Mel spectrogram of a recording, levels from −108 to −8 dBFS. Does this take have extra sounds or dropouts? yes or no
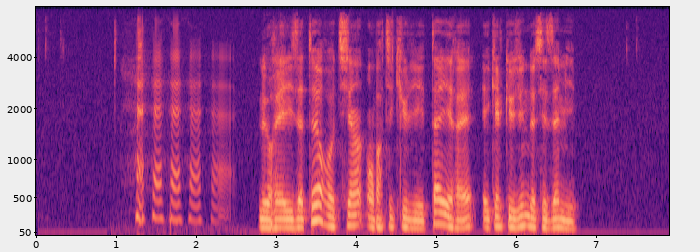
yes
